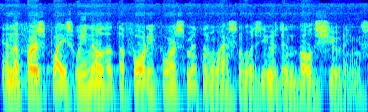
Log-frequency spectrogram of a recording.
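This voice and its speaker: Terse male police detective, very low, deadpan and businesslike, vintage radio drama with narrow muffled sound. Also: fast. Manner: clipped, deadpan. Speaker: actor playing lead detective and narrator. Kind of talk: 1940s radio crime drama acting. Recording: muffled 1940s radio recording.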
